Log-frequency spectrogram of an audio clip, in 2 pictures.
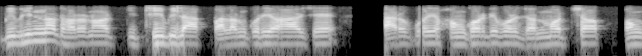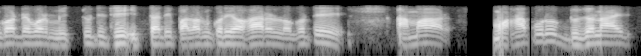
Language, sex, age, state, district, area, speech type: Assamese, male, 60+, Assam, Udalguri, urban, conversation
